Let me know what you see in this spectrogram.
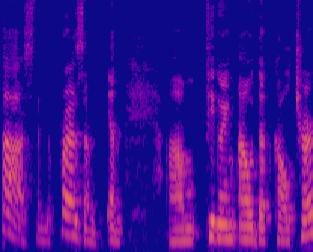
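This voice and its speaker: A woman talks in a Russian accent. Her pace is fairly slow. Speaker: business executive. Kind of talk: interview.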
